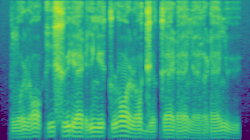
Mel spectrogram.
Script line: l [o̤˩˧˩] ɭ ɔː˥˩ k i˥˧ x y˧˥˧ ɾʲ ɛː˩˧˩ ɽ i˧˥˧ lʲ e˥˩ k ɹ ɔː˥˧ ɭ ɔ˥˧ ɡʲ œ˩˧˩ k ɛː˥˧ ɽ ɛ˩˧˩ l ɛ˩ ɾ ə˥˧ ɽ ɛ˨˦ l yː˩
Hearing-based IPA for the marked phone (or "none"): o˩˧˩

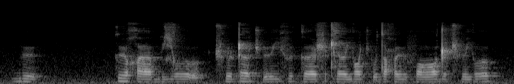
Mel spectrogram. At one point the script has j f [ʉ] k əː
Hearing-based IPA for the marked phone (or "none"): ʉ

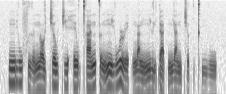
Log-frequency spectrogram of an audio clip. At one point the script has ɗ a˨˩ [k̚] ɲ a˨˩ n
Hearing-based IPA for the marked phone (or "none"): t̚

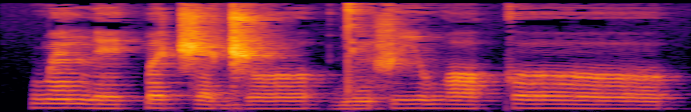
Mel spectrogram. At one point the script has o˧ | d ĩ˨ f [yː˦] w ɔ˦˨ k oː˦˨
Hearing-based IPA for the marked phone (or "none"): iː˦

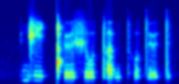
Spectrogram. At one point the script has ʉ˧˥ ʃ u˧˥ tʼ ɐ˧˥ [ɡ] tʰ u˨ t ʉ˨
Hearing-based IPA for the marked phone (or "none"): ɡ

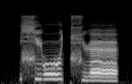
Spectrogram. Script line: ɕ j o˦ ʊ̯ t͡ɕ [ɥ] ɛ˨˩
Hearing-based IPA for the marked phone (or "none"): ɥ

